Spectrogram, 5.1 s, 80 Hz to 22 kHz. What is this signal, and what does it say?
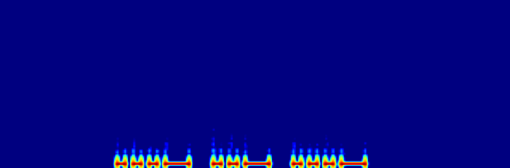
Morse code, heard as a keyed tone, about 15 wpm, 700 Hz. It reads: VUV
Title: Three Challenging Letter-Number Combinations 15wpm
